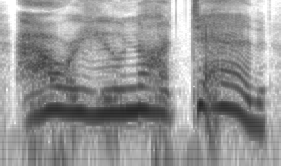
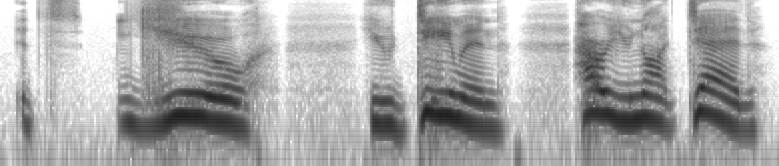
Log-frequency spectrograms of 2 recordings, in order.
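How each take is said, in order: First: Much higher, louder and slower; outraged, high slow demand; furious shriek. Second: Loud, high shocked cry; stunned loud accusation; shocked outburst. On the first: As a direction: scream it as she grabs him. Sakura grabs him furious. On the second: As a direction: shout it out in disbelief. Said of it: "staring in shock". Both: A narrator's reading.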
